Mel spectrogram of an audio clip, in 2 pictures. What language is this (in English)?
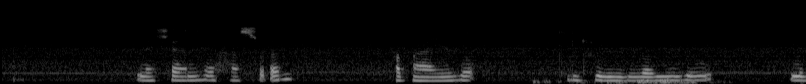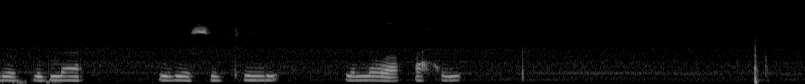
Somali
